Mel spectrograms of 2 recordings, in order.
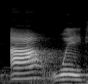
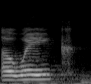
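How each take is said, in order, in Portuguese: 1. A primeira vogal é plena e clara. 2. A primeira vogal é fraca e neutra, um schwa. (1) "em vez de awake" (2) "é awake"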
